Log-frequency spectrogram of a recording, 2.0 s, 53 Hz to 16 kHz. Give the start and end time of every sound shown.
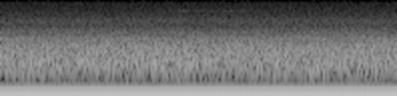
[0, 2] Brown Creeper call

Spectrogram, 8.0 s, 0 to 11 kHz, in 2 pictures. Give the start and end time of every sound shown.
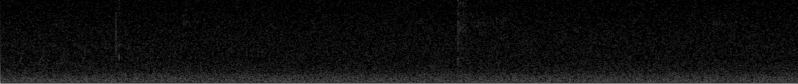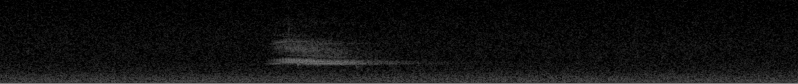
[4, 6] Varied Thrush song

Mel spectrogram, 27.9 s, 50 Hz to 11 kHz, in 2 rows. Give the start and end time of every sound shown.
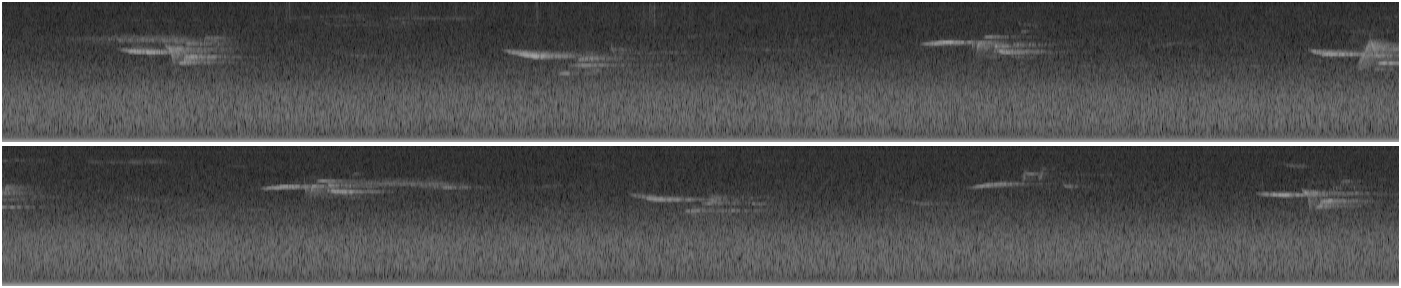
[0, 4] warbler song
[0, 18] Hermit Thrush song
[2, 6] Golden-crowned Kinglet call
[14, 16] Golden-crowned Kinglet call
[16, 20] warbler song
[20, 28] Hermit Thrush song
[26, 28] Golden-crowned Kinglet call

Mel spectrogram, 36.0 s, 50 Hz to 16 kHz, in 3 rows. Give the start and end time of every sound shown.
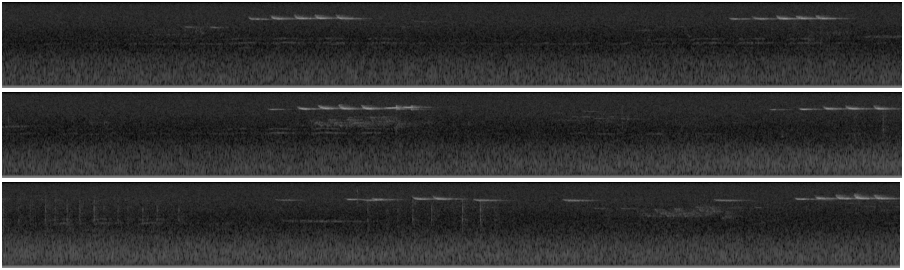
[0, 22] Red-breasted Nuthatch song
[2, 4] warbler song
[2, 6] Golden-crowned Kinglet song
[8, 12] Golden-crowned Kinglet song
[10, 14] Varied Thrush song
[14, 18] Golden-crowned Kinglet song
[16, 18] warbler song
[18, 22] unidentified sound
[22, 24] Golden-crowned Kinglet song
[22, 32] tree creak
[24, 28] Red-breasted Nuthatch song
[26, 30] Varied Thrush song
[26, 34] Golden-crowned Kinglet call
[28, 30] Golden-crowned Kinglet song
[32, 34] warbler song
[34, 36] Golden-crowned Kinglet song
[34, 36] Red-breasted Nuthatch song

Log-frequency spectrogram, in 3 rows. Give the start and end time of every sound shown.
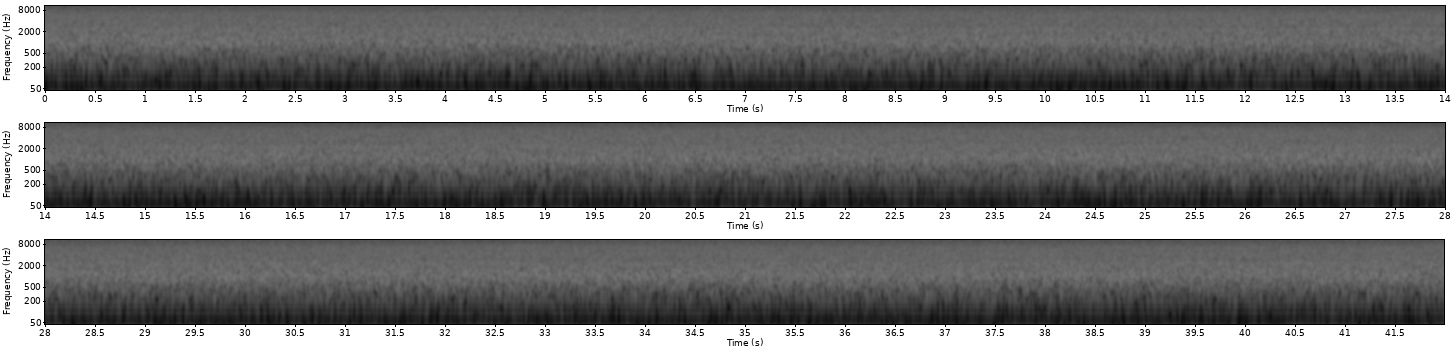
[32, 34] Brown Creeper call

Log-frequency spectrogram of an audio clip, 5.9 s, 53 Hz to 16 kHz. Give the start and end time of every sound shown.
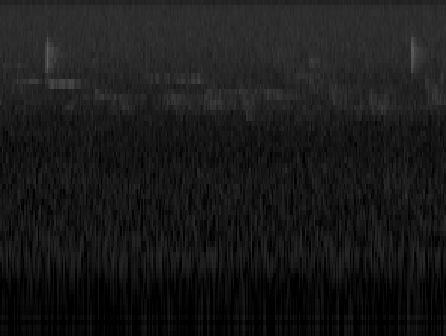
[0, 2] unidentified bird chip note
[0, 4] Mountain Chickadee song
[0, 6] Western Tanager song
[4, 6] unidentified bird chip note

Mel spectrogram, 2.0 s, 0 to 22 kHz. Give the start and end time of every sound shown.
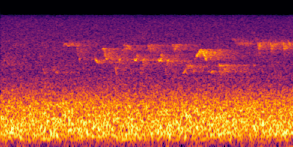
[0, 2] Pacific Wren song

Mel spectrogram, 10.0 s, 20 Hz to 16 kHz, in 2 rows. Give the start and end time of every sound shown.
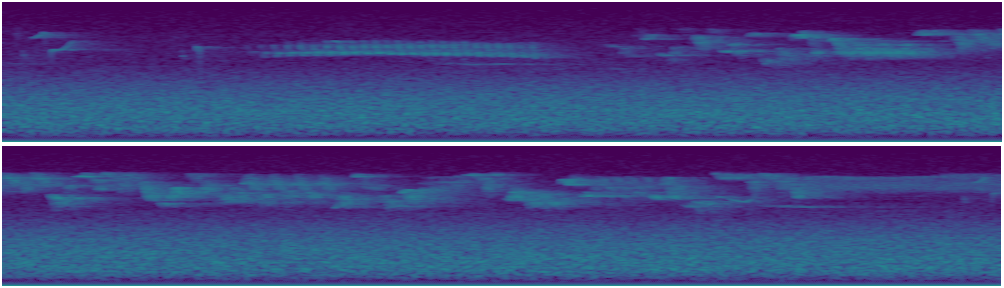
[0, 2] Pacific-slope Flycatcher song
[0, 4] Orange-crowned Warbler song
[2, 4] Hermit Thrush song
[2, 10] Pacific Wren song
[8, 10] Hermit Thrush song
[8, 10] Pacific-slope Flycatcher call

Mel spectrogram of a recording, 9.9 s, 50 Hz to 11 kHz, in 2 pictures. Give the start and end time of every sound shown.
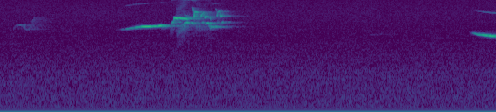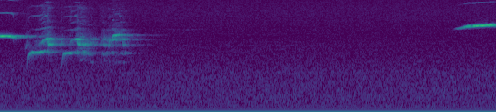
[0, 2] Pacific-slope Flycatcher call
[0, 10] Hermit Thrush song

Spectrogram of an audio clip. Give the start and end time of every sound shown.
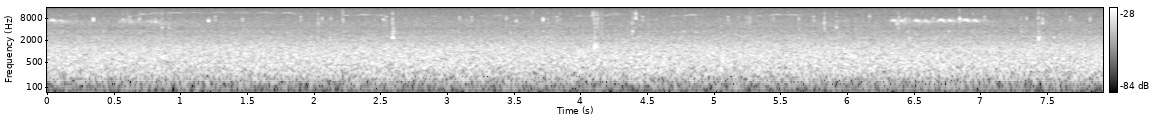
[0, 8] Chestnut-backed Chickadee call
[0, 8] rain

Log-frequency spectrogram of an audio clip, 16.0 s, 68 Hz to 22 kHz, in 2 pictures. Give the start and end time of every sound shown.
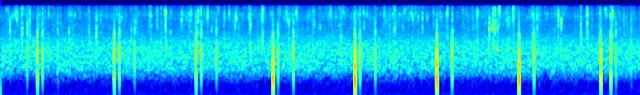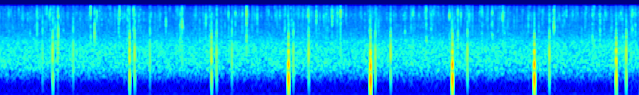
[0, 16] rain

